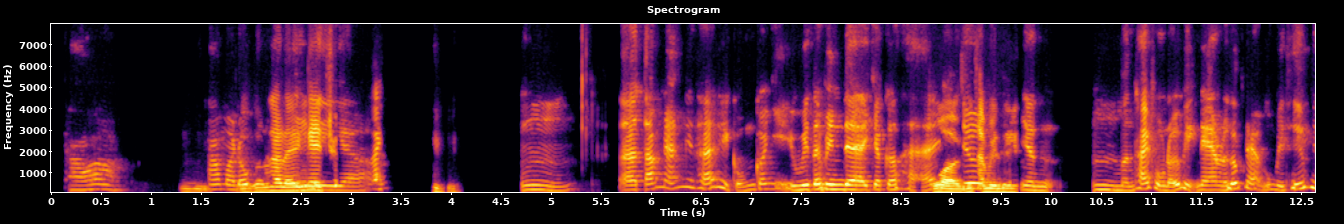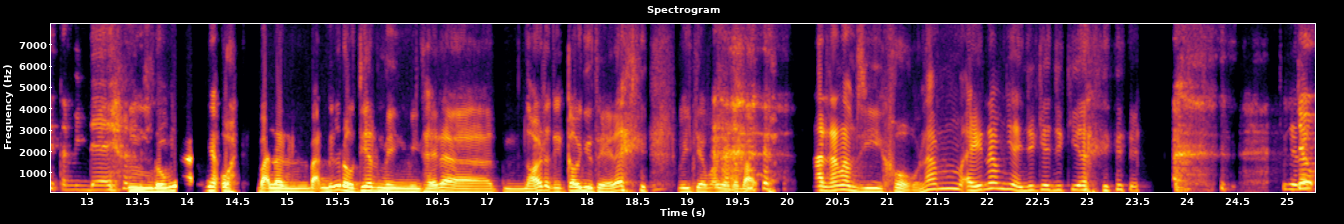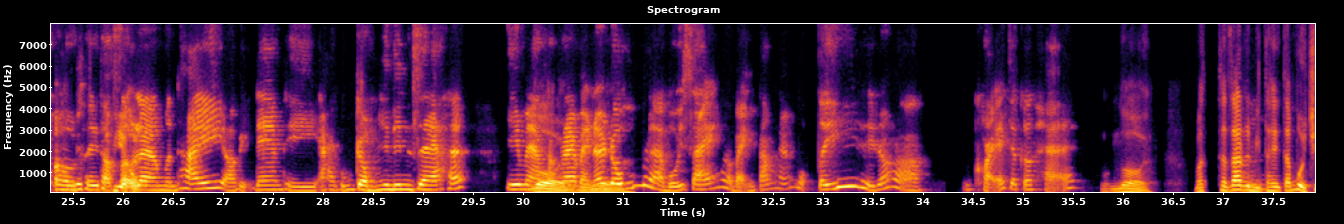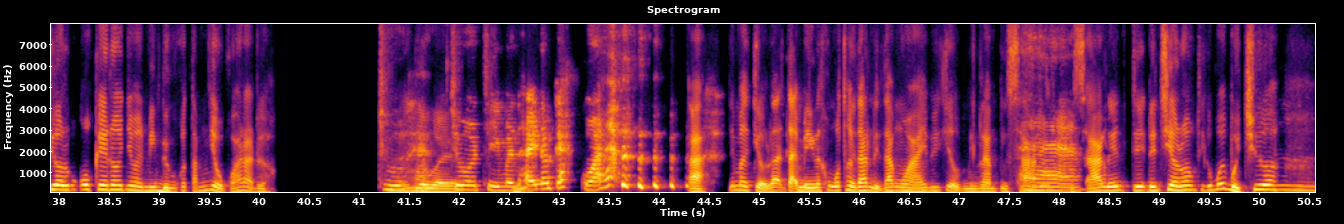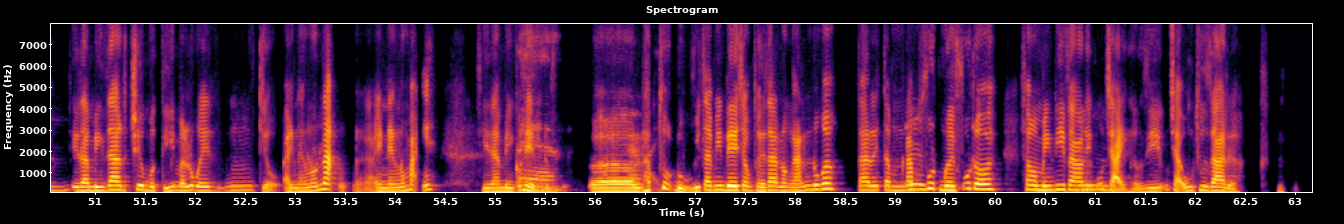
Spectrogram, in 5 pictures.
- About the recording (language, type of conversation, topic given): Vietnamese, unstructured, Thiên nhiên đã giúp bạn thư giãn trong cuộc sống như thế nào?
- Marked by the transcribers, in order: chuckle; tapping; laughing while speaking: "hết"; other background noise; unintelligible speech; laughing while speaking: "đấy"; laughing while speaking: "À"; laugh; chuckle; in Japanese: "ninja"; laugh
